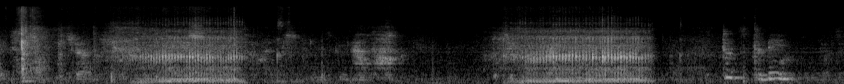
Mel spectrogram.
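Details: Man sleeping and snoring loudly: rough, fluttering snores on two long inhalations, with softer breathing between them in a quiet room.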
